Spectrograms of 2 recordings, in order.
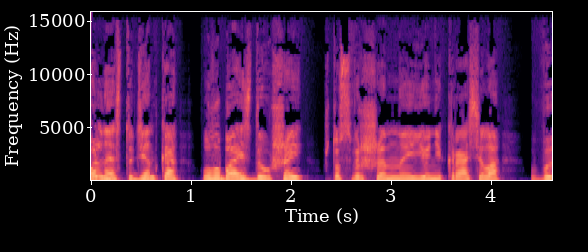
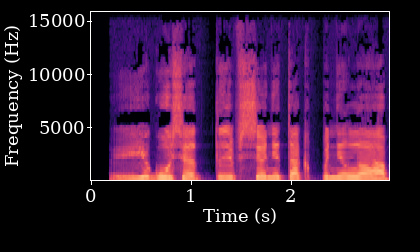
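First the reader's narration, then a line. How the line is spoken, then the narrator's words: Babbling from below. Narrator (Russian): пролепетал с нижнего пролета князь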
